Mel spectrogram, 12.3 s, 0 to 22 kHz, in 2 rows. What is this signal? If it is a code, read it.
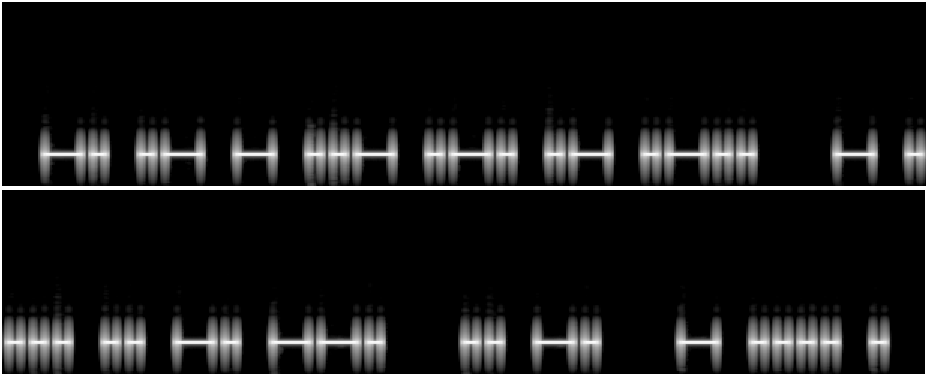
Morse code, heard as a keyed tone, about 15 wpm, 700 Hz. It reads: NATURAL THING IN THE
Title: Sentences from Top 1000 Words - Review Part 4 - 15wpm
